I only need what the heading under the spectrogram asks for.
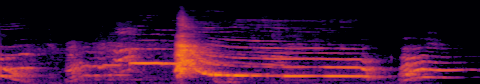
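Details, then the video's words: Pet Siberian Huskies singing indoors: drawn-out tonal howls with rich harmonics, one long steady note held about two seconds after a sharp onset, followed by a shorter rising howl. "Huskies Singing 🎤 | Husky Singing & Talking"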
